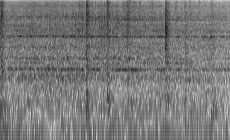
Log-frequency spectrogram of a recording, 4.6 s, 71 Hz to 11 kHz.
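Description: Class 66 diesel locomotive 66144, with its two-stroke V12 engine, passing close by at the head of a container freight train. It makes a loud, steady running noise, with occasional sharp clicks from the wheels on the rails.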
